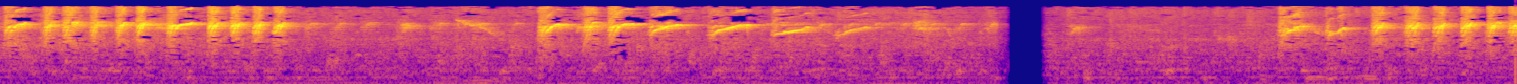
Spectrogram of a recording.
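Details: A brown-throated sunbird in Kalimantan sings actively, very high, thin twittering notes in quick chattering bursts, with scattered sharp chips and a brief break partway through.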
